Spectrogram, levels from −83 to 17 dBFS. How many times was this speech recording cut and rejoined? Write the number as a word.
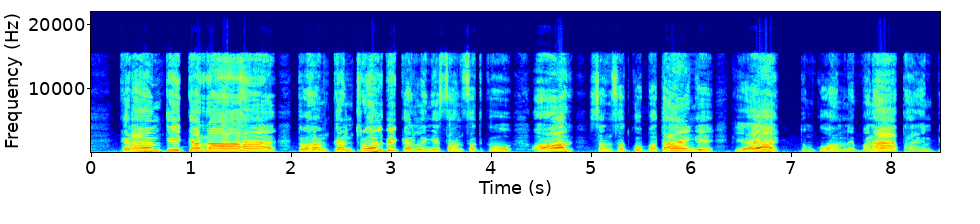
zero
